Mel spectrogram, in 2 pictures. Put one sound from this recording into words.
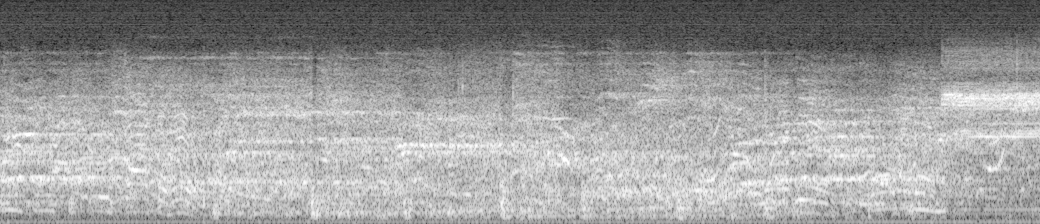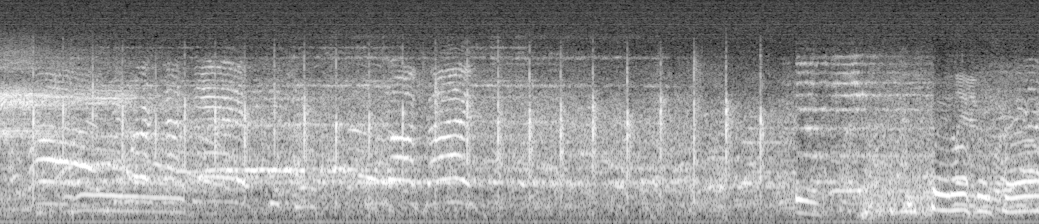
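A crowd of spectators chatters nearby in a large echoing rink.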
